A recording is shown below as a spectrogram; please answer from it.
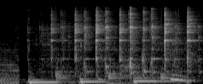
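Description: Upbeat background music: a percussive beat of sharp clicks over short stepped bass notes, starting after a brief drop about a quarter second in.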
